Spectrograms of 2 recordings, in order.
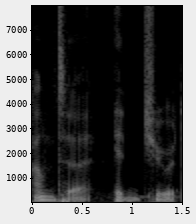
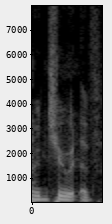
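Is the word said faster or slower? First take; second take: slower; faster. First: The word is said more slowly and drawn out. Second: The word is said at a moderate pace. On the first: "Go on a bit slower" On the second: "say that word again a bit slower"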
